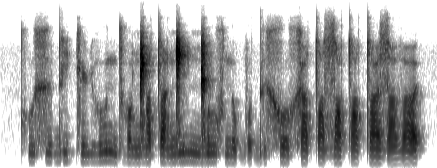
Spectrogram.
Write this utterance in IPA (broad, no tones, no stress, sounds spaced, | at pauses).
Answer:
kʷʰ ɨ x ɨ d̪ i kʲ ɨ ɳ ɦ u n dʱ ɔ ŋ͡ǁ o tˤ i ŋ͡ǁ i ŋ͡ǁ u x n o b o d̪ ɨ x o x ɨ tˤ ɨ zˤ o tˤ ɛ tˤ u z ɛ ðˤ ɨ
